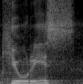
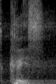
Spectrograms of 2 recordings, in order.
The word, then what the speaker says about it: QRIS: I still remember watching in the TV Pak Perry explaining it is not QRIS, it is not QRIS, it's KRIS.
